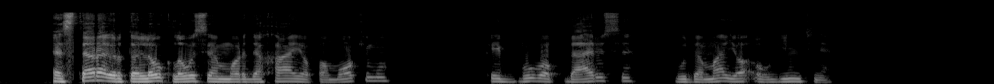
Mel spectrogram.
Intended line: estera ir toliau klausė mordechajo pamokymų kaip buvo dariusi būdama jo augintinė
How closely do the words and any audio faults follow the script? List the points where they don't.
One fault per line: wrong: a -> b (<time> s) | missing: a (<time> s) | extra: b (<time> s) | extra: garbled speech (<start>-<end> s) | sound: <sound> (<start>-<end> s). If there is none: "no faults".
no faults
